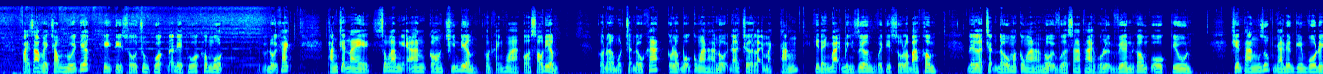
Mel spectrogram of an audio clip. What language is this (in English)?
Vietnamese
